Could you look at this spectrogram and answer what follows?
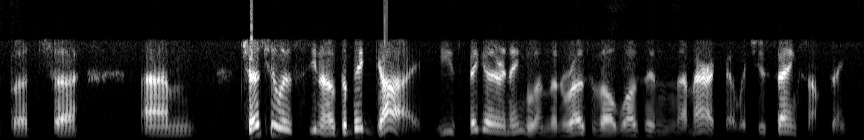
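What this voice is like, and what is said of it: British accent. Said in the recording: “as you may tell from my accent, I'm a Brit by birth”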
